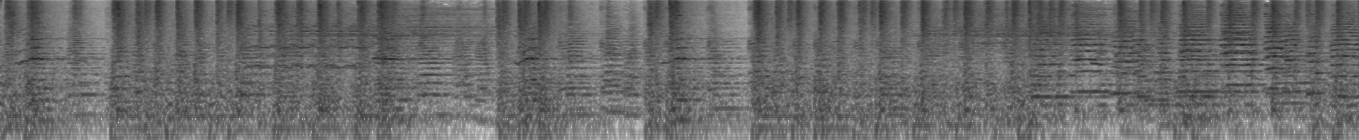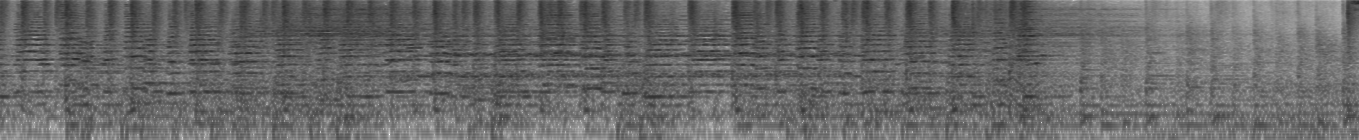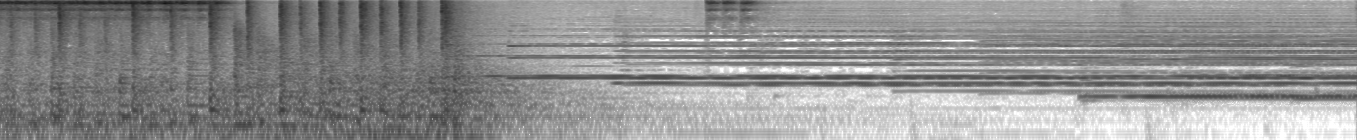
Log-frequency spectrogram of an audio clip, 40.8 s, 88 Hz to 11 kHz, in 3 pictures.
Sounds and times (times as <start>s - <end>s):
Orchestra: 0.0s - 32.6s
Timpani: 0.0s - 40.7s.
